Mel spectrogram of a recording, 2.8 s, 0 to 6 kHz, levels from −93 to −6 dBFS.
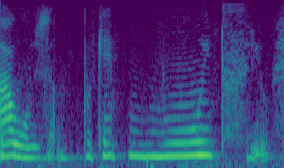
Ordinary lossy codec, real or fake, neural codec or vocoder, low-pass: Opus, 16 kbps; real; none; 5.4 kHz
